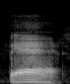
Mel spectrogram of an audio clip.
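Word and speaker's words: père: using it on E say the pronunciation is pair it is when you use this accent grabon it becomes a more flatten pronunciation your lips are expanding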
